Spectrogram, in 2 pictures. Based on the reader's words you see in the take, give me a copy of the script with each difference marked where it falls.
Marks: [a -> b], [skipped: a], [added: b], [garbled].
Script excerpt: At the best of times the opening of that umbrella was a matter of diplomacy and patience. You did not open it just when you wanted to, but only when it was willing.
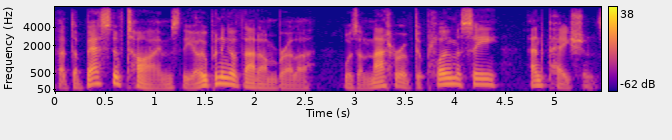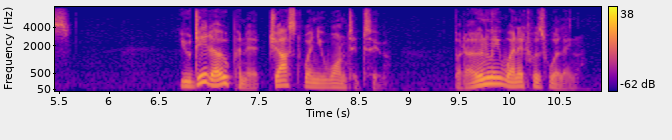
At the best of times the opening of that umbrella was a matter of diplomacy and patience. You did [skipped: not] open it just when you wanted to, but only when it was willing.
